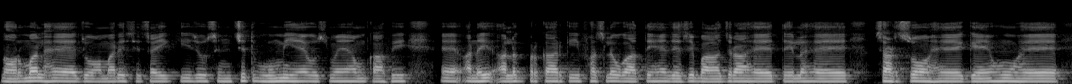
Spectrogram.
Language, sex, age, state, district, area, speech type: Hindi, male, 30-45, Rajasthan, Karauli, rural, spontaneous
